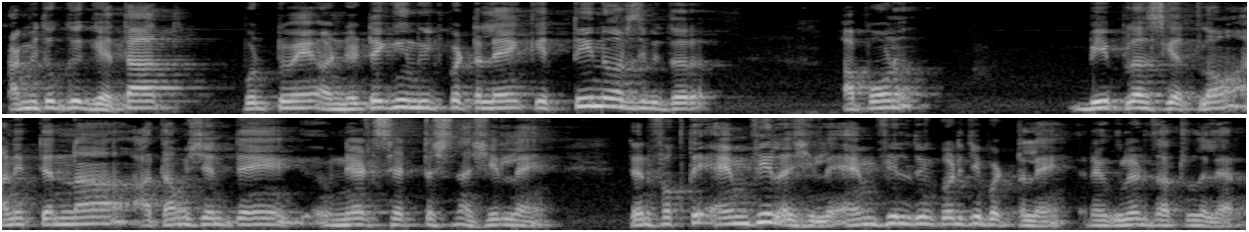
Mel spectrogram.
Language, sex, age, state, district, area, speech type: Goan Konkani, male, 60+, Goa, Canacona, rural, spontaneous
